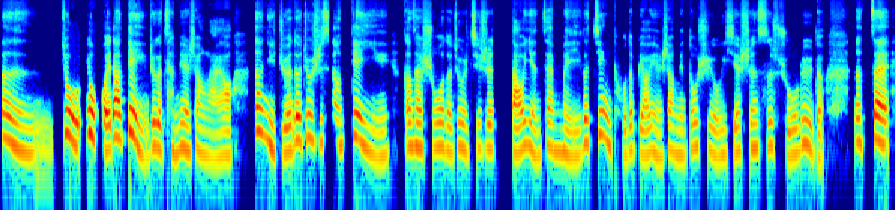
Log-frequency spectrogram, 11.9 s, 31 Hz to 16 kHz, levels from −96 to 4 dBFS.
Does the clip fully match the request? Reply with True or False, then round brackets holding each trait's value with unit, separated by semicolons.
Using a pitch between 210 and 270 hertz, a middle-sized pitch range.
False (200 Hz; 4.9 semitones)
